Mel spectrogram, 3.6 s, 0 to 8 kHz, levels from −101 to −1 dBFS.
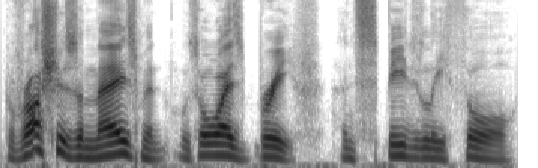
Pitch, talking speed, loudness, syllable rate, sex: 130 Hz, 135 wpm, -19 LUFS, 5.4 syllables/s, male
